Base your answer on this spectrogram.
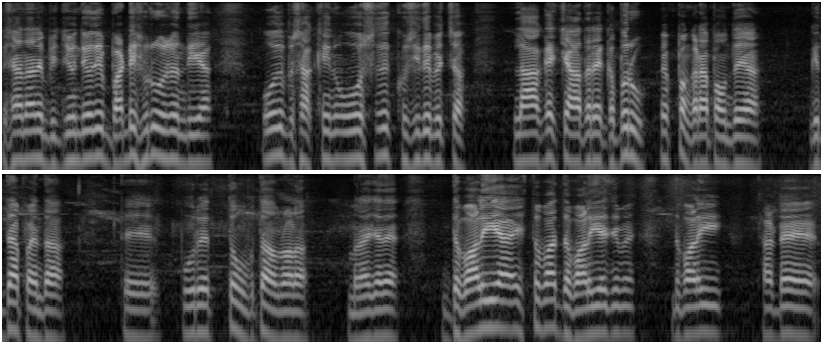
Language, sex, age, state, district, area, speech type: Punjabi, male, 45-60, Punjab, Fatehgarh Sahib, rural, spontaneous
